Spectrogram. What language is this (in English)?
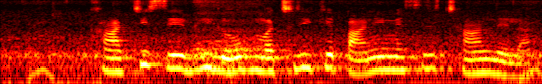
Bhojpuri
